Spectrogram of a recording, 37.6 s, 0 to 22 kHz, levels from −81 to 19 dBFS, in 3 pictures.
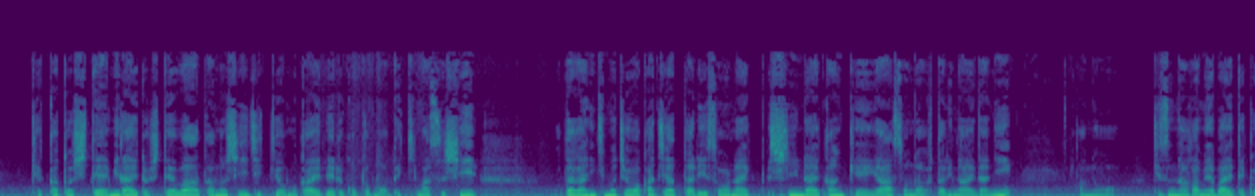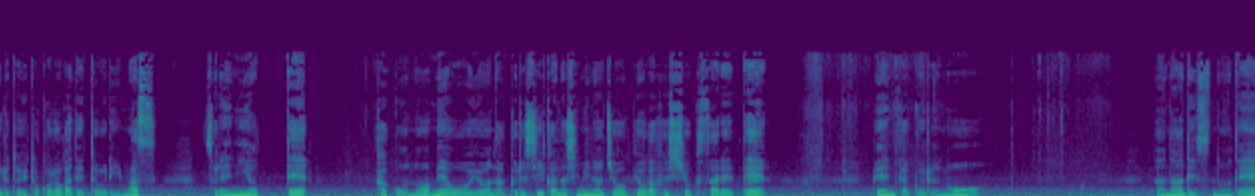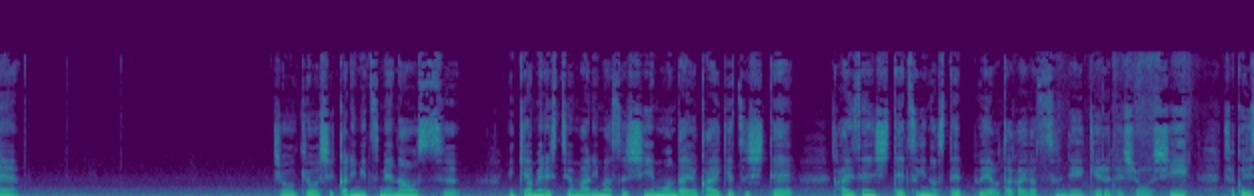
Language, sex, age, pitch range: Japanese, female, 20-39, 200-235 Hz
